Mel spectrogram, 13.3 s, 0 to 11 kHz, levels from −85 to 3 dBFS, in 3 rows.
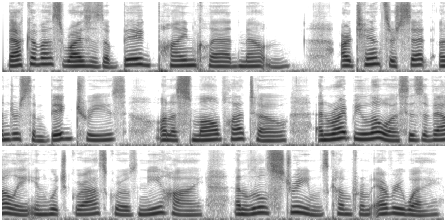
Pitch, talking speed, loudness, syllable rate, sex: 205 Hz, 185 wpm, -18 LUFS, 4.4 syllables/s, female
